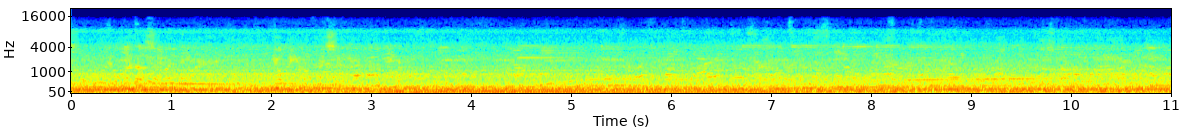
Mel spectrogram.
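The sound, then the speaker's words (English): Dump trucks working on a road, their engines making a steady, loud low rumble that fills the whole stretch while people talk over it. “see them working on the road out there? Look at the dump trucks behind you. They're working on the road right there.”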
